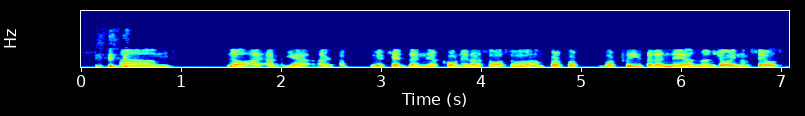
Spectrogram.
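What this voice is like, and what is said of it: Non-American accent. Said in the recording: “The accent, you got a nice accent, man. I've been here just listening to his accent. Hey, can you check? Can you flip it and sound more American?”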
